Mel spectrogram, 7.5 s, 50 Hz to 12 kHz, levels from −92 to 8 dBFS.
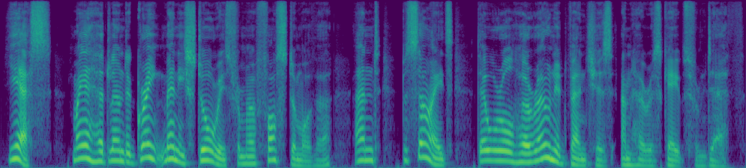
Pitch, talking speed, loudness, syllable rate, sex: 165 Hz, 200 wpm, -19 LUFS, 6.1 syllables/s, male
